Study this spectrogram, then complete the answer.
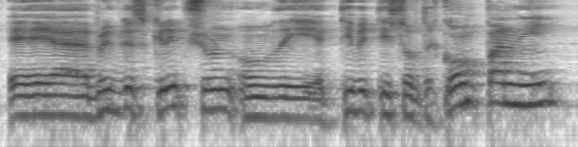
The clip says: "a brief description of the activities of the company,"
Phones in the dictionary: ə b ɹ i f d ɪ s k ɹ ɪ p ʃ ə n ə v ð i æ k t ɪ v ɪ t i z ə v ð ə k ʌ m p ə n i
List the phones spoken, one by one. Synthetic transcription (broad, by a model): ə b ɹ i p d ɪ s k ɹ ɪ p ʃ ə n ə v ð i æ k t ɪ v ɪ t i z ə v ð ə k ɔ m p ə n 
